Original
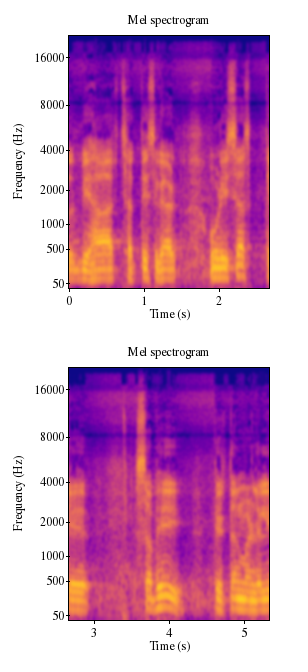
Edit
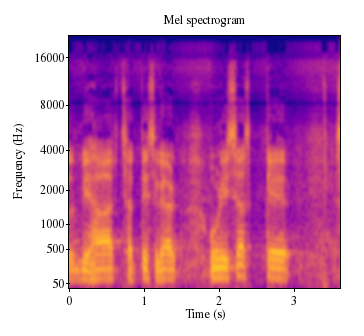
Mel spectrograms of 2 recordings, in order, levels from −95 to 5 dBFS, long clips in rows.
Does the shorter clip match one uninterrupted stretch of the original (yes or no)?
yes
